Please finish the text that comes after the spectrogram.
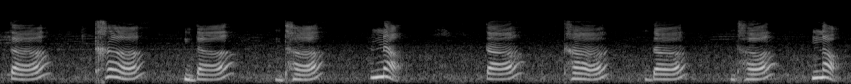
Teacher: তারপরের যেই বর্গটা আছে এটা খুবই সহজ, এটা হচ্ছে ত বর্গীয় অক্ষর, এদের উচ্চারণ স্থান হচ্ছে দন্ত। ওই উপরের পাটির দাঁতে জিহ্বা স্পর্শ করবে।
